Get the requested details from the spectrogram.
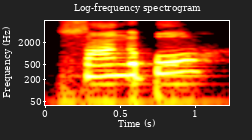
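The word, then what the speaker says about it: Tsangpo: एक नंबर में, एक नंबर में ITSZ, Indus, सांगपो, Sachar, John, full form है। ITSZ कॉस्ट में Indus, सांगपो, Sachar, John. T silent है।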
